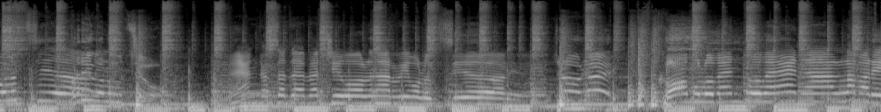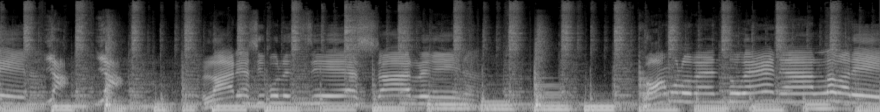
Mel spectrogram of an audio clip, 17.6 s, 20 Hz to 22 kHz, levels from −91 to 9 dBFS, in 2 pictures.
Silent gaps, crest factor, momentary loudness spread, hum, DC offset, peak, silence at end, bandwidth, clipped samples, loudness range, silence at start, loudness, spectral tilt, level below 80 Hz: none; 16 dB; 4 LU; none; under 0.1%; -4 dBFS; 0 s; over 20 kHz; under 0.1%; 2 LU; 0 s; -21 LUFS; -5.5 dB/octave; -28 dBFS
